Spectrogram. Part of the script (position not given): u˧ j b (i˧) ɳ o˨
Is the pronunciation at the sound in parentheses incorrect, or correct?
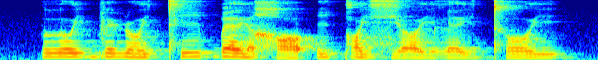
correct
